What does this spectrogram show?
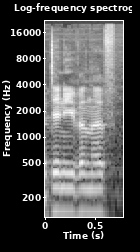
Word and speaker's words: Denis Villeneuve: Yeah, Denis Villeneuve.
